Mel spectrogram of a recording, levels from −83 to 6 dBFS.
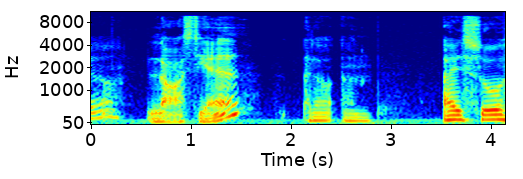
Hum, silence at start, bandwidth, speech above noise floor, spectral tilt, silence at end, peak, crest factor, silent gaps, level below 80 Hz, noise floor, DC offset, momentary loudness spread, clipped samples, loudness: none; 0 s; 10 kHz; 30 dB; -7 dB/octave; 0 s; 0 dBFS; 16 dB; none; -34 dBFS; -44 dBFS; under 0.1%; 16 LU; under 0.1%; -16 LUFS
